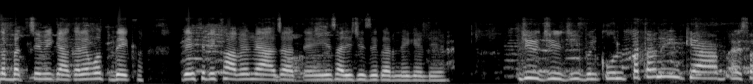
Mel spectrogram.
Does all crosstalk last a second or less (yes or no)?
yes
